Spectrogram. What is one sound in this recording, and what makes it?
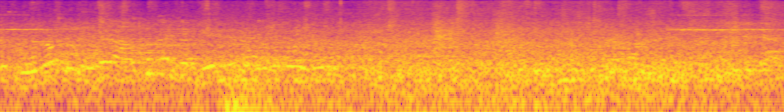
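A crowd of people talks and calls out nearby in a large echoing space.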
